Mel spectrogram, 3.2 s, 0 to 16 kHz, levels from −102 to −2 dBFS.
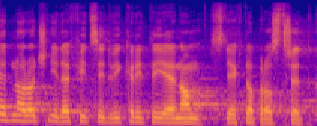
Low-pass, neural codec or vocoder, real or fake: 14.4 kHz; none; real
